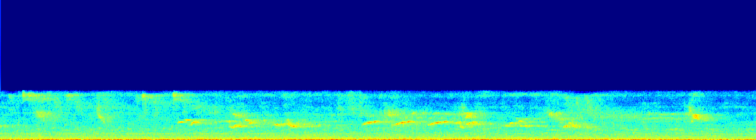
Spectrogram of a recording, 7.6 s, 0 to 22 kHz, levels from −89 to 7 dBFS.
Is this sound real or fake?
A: fake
